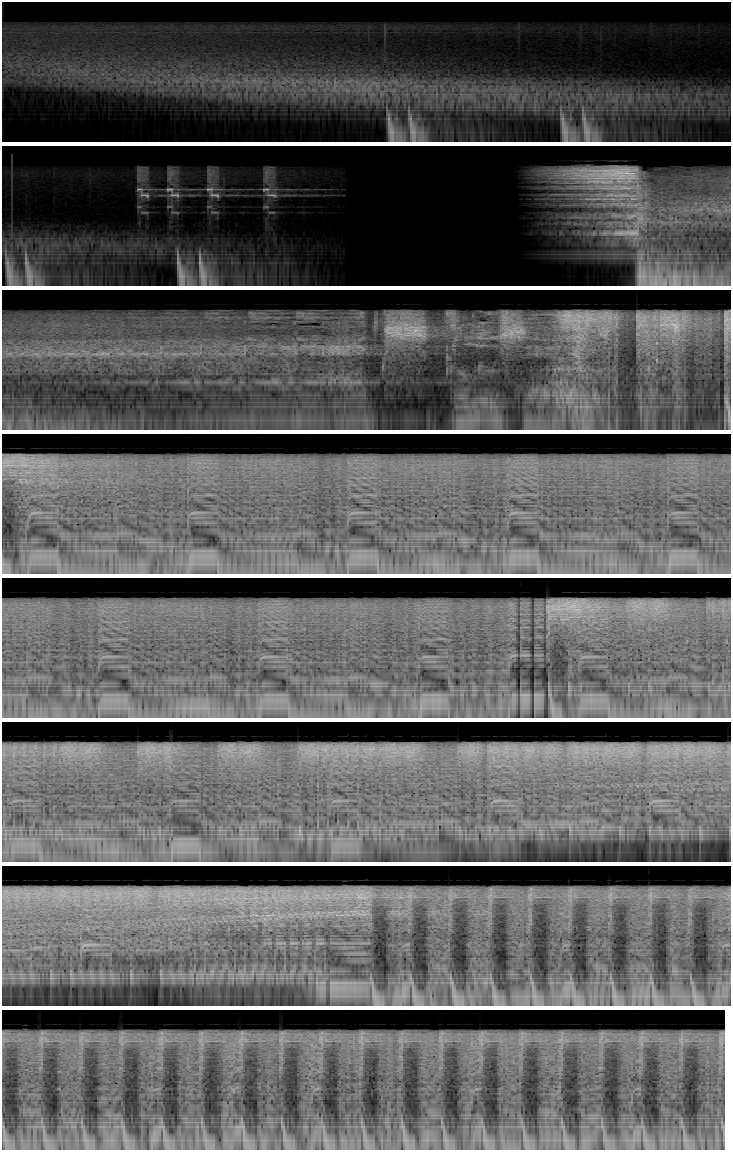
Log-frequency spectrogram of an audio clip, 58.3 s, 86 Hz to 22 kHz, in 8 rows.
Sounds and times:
Electronic music: 0:01.2 - 0:10.3, 0:12.7 - 0:58.2.

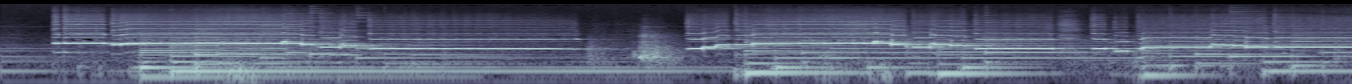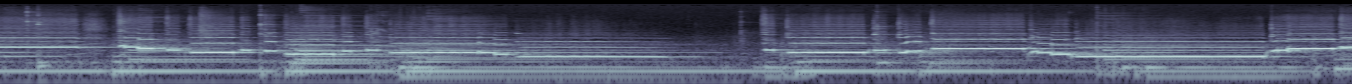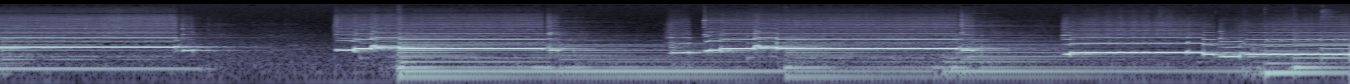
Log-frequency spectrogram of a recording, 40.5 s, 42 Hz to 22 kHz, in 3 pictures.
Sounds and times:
Flute: 0:00.0 - 0:40.5.

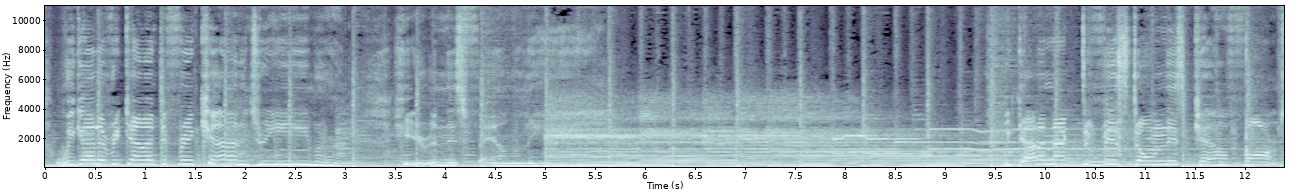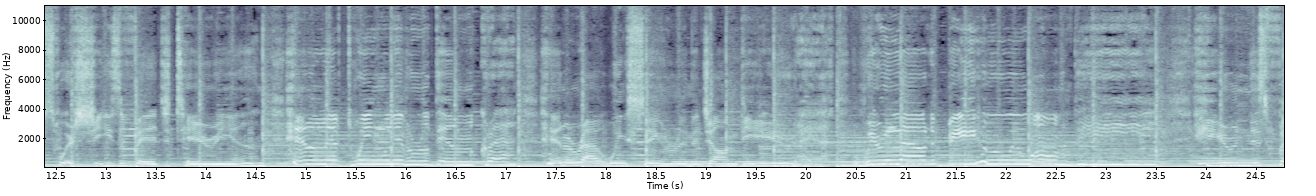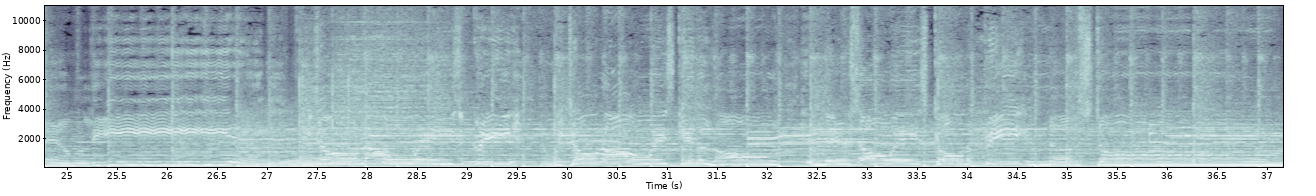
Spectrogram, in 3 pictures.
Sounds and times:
Music: 0:00.0 - 0:37.1.

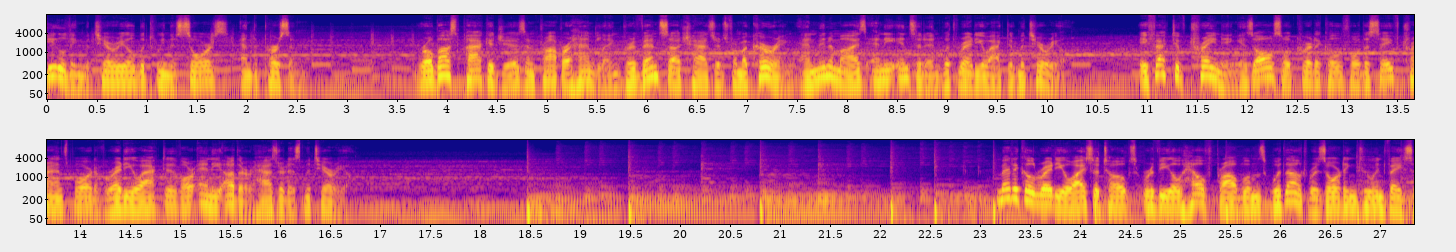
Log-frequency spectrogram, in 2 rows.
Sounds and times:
Speech: 0:00.0 - 0:02.6, 0:03.7 - 0:10.2, 0:11.0 - 0:16.8, 0:23.2 - 0:27.3
Music: 0:00.0 - 0:27.3.

